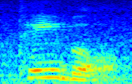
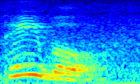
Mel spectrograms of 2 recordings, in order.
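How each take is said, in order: First: The stress is on the first syllable. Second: The stress is on the second syllable. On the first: The speaker calls it right. "tapi table" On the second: The speaker calls it wrong. "Bukan table"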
